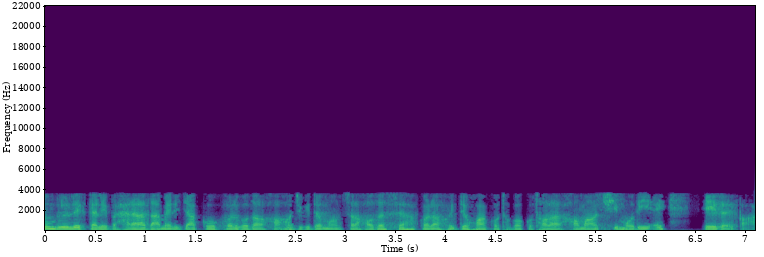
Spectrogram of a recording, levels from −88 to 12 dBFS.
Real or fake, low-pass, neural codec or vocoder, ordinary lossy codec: fake; 3.6 kHz; codec, 16 kHz, 0.4 kbps, LongCat-Audio-Codec; AAC, 16 kbps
